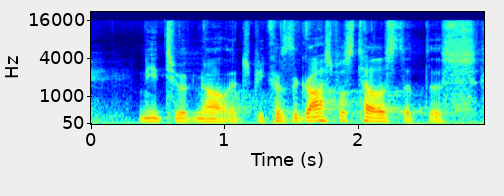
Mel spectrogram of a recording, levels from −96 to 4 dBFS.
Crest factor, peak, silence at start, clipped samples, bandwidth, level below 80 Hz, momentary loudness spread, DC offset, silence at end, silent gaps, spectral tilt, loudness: 20 dB; -4 dBFS; 0 s; under 0.1%; 16.5 kHz; -50 dBFS; 9 LU; under 0.1%; 0 s; none; -6 dB/octave; -25 LUFS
